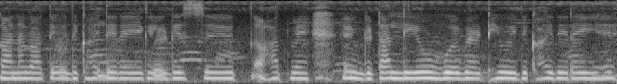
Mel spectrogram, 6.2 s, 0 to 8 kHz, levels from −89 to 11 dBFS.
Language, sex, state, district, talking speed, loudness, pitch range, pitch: Hindi, female, Bihar, Jahanabad, 195 wpm, -14 LUFS, 205-210 Hz, 210 Hz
